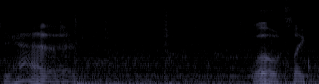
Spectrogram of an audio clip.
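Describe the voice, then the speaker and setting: A man's voice: medium pitch, very animated, extremely slow. A man co-hosting a visual novel stream in casual chat. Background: music.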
